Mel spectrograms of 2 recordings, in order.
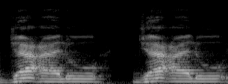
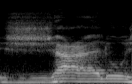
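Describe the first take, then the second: First: Ja'alu with a tight, hard j; firm jim. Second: Ja'alu with a loose zh sound; slow ja'alu, j softened to zh; soft wrong jim. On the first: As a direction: press the j in Ja'alu firmly. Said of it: "It's a shadid letter". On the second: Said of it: "You can't say ja'alu". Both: Shown as a demonstration.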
